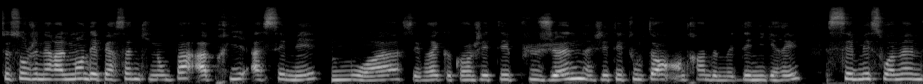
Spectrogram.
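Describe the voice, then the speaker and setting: A woman's voice: medium pitch, warm tone. A young woman talking earnestly and reflectively to camera, sharing personal advice with a lot of hesitation fillers. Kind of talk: casual confiding talk to camera.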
